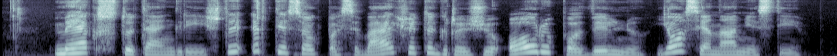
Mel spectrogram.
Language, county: Lithuanian, Vilnius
